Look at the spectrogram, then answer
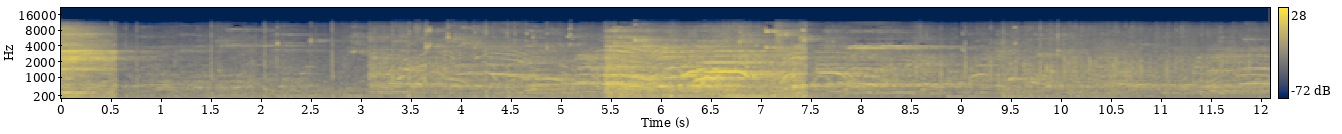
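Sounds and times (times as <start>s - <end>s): loud steady tone: 0.0s - 0.7s
sneakers squeaking: 0.0s - 10.0s.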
